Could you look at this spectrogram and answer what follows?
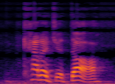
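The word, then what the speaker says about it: Karacadağ: at a place called carriger da and that's not the way that it's spelt that's the way that it's actually pronounced which is a mountain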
